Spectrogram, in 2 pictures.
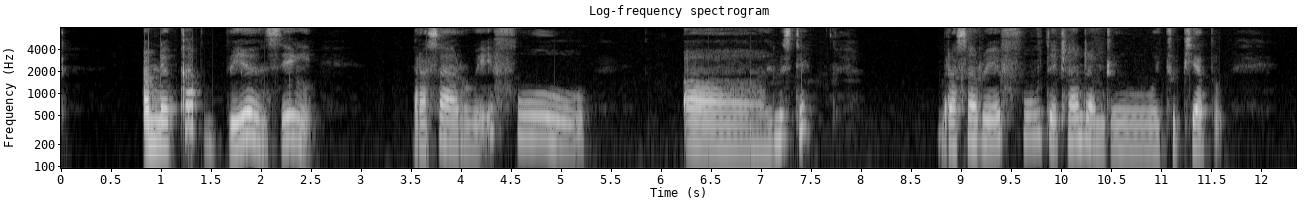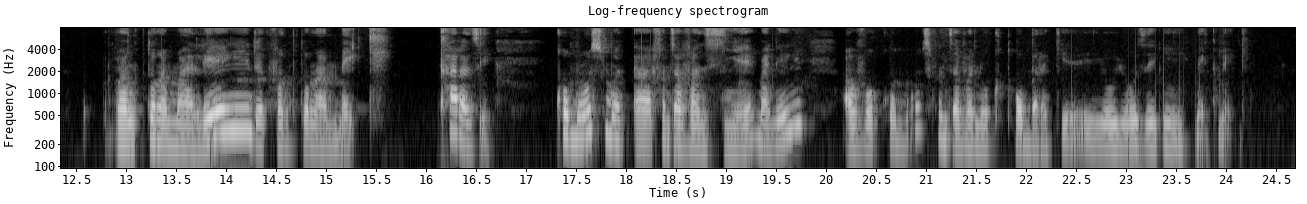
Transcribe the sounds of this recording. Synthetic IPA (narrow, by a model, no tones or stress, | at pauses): aminakapubeanizeɲi | miɾasaɾuwḛfu | emist̪e | miɾasaɾuefut̪eʈ͡ʂaɳɖ͡ʐamiɳɖ͡ʐoet̪ʲopʰiabu | vaŋipit̪oŋəmaleɲiɳɖ͡ʐekuvaŋipi̥t̪oŋəmek | kʰaɾazḛ | kʰomosimafand͡zavanziemaleɲi | a̰vokʰomo̰si̥fand͡zavanɔkt̪ʰobɾakʰḛowjozeɲimḛkimḛk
